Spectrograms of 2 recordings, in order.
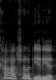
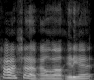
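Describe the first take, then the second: First: Higher, laughing through a teasing insult; playful laughing jab; joking laugh. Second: Much higher and louder, cackling the insult; hammed-up laughing taunt; loud laughing jab. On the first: Retold or imitated. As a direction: tease him with a laugh. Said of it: "And I'm like". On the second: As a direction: shout the joke through laughter. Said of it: "I'm like".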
